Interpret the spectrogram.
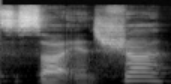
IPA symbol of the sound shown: s ʃ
